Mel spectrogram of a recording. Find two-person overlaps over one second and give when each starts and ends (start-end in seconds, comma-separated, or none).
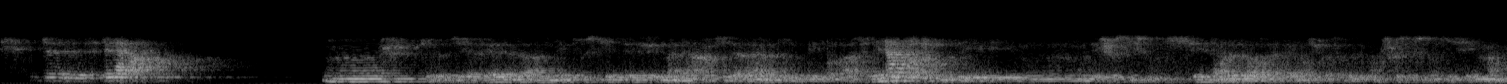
none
